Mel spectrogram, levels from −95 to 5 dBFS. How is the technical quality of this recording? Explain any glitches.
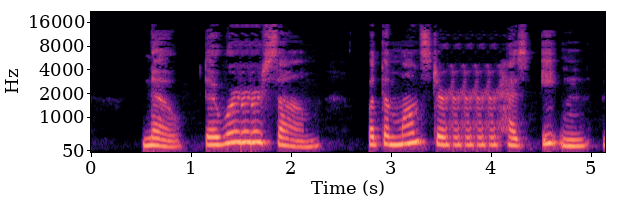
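The recording has two stutters caused by repeated frames. At 1.49 to 1.69 s, just before "some but the monster", a 100 ms stretch plays twice more, adding 200 ms. At 3.61 to 4.09 s, right after "some but the monster", a 120 ms stretch repeats four extra times, adding 480 ms. Each is a run of compressed frames that was sent again, so the decoder replays that slice. The result is a choppy stutter.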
